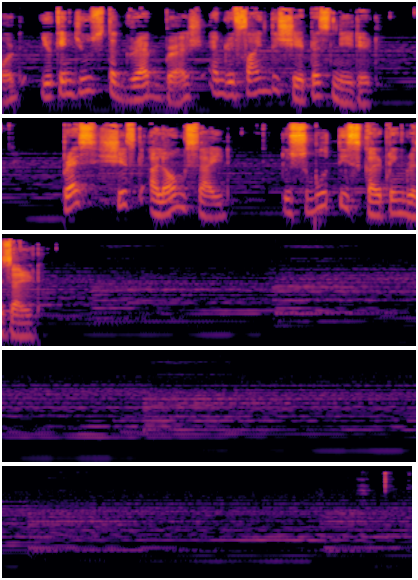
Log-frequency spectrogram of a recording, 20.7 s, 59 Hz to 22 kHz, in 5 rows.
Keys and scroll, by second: 0.1 f, 9.8 ctrl+Tab, 13.1 ctrl+Tab, 16.2 ctrl+Tab, 18.7 s, 19.5 s, 20.4 s.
